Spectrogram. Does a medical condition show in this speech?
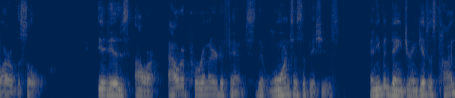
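No.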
